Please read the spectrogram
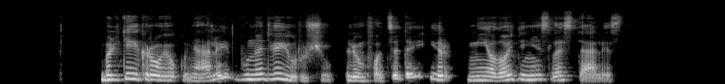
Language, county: Lithuanian, Kaunas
